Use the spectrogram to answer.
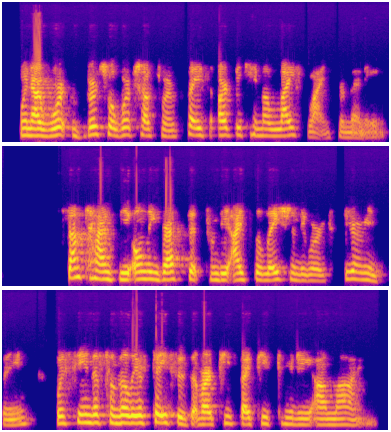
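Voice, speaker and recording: Delivery moves at a fairly quick pace. Intonation remains fairly even throughout. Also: woman, medium pitch for a woman. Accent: Spanish. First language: Spanish. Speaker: nonprofit founder. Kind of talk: conference presentation. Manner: formal.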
